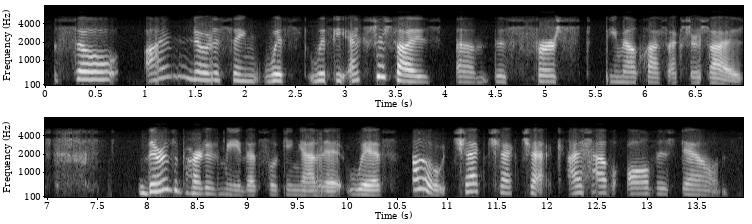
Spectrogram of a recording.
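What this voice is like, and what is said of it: Slight British accent. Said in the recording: “a bit of a British accent”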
